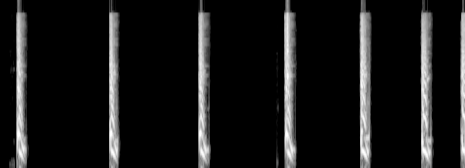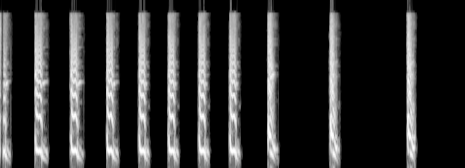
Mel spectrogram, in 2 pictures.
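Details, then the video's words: Pond heron, known locally as puchong, pucung or blekok, in a lure recording used for bird trapping: short harsh squawking notes, spaced about a second apart at first, then coming in a faster run of about a dozen before slowing again, over a silent background. "Suara pemikat burung puchong | Pucung | burung keladi | blekok"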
